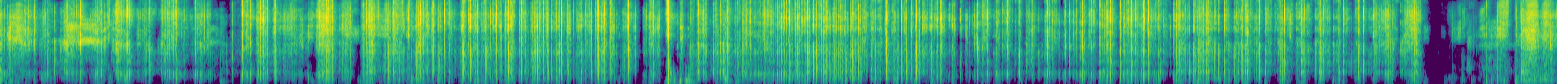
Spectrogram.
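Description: Fingernails scratching, rubbing and tapping on an artificial pumpkin and a plastic skull mask held close to the microphone: a dense, crackly scratching with many quick clicks, and one sharp click a little past halfway.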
